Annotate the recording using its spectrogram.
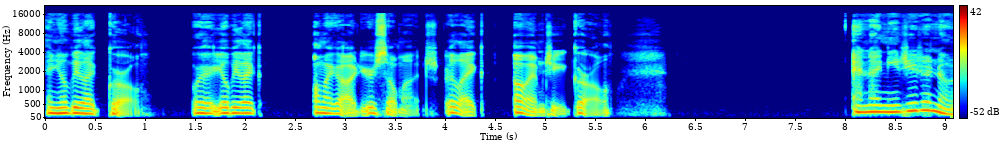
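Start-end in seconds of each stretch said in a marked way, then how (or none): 0.6-1.1 put-on low, dropping judgmental "girl"; deep, unimpressed mock reproach; disapproving mimicry. Mimicking people who judge her. 2.7-5.7 low, unimpressed mock judgment; deep mock-weary put-down; disapproving mimicry. Mimicking people who judge her.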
